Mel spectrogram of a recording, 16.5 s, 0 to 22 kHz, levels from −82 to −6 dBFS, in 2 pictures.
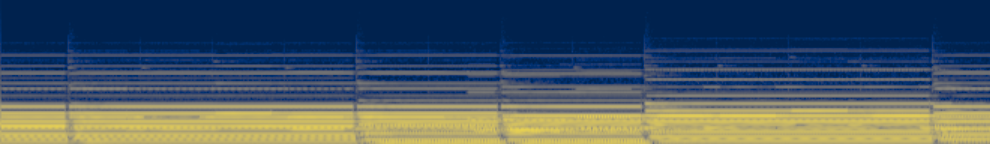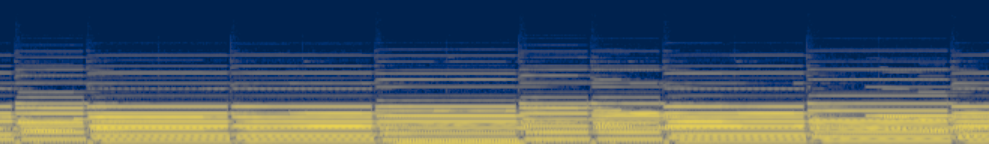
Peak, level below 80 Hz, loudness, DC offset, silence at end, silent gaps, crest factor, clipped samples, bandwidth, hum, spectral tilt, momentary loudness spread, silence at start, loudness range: -4 dBFS; -26 dBFS; -16 LUFS; under 0.1%; 0 s; none; 12 dB; under 0.1%; 6.2 kHz; none; -10 dB/octave; 3 LU; 0 s; 1 LU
